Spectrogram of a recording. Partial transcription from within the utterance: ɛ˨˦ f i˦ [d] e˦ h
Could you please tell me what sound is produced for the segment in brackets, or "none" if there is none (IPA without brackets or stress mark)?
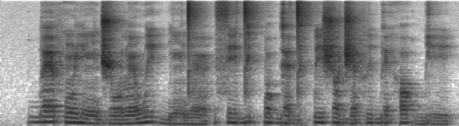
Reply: b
